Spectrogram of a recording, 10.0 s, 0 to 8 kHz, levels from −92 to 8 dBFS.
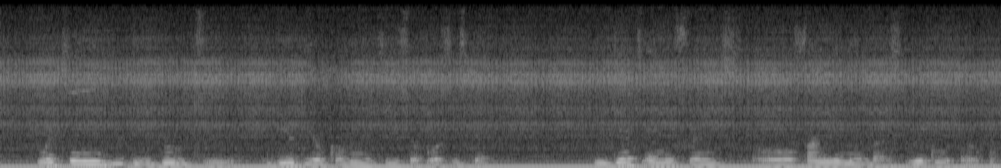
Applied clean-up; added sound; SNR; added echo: none; Mechanical fan; 3 dB; reverberation time 0.4 s.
